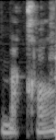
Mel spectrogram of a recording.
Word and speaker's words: Macron: Did you like my pronunciation of Macron? – Very nice, yes.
